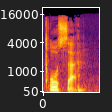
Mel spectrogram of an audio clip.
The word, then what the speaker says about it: Xhosa: I'm not going to pronounce it right, but the language it's spelled X-H-O-S-A is Osa.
